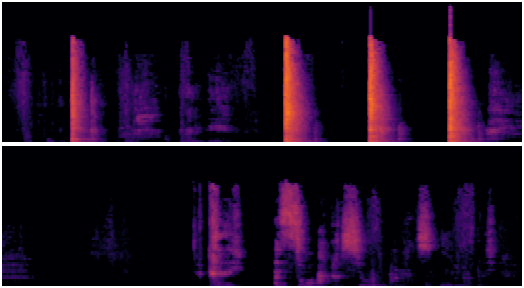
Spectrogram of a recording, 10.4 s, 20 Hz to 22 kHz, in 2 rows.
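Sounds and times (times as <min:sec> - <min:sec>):
chair being struck by hand: 0:00.7 - 0:01.1, 0:02.8 - 0:05.0.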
